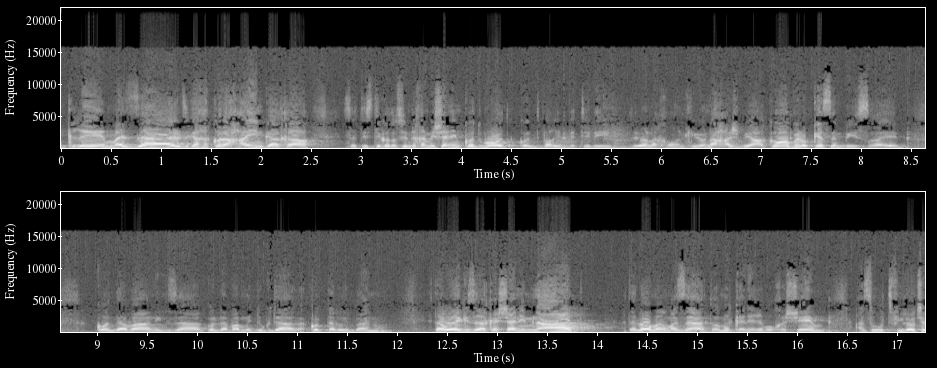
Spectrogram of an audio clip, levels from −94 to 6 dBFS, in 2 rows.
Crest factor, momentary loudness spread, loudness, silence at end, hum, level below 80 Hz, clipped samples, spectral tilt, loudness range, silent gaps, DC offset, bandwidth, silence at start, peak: 10 dB; 12 LU; -10 LUFS; 0 s; none; -46 dBFS; 0.8%; -5 dB/octave; 5 LU; none; under 0.1%; 16.5 kHz; 0 s; 0 dBFS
